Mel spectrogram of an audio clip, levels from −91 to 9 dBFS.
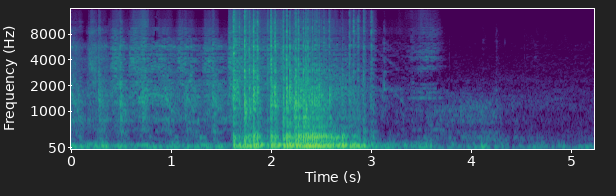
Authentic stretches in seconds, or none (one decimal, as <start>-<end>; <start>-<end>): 0.6-1.1; 1.5-4.6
